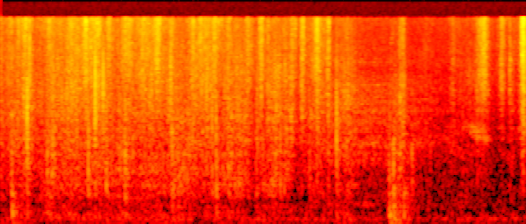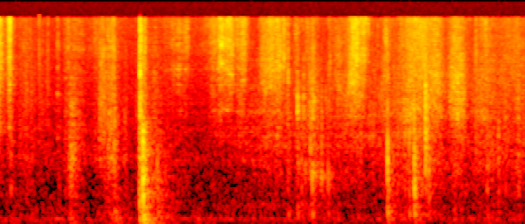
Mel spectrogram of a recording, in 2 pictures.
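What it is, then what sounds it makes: Gym chalk crumbled by hand. Bare hands crumble pieces of gym chalk (magnesium carbonate) and let the powder fall back into a white bucket, then press into the powder bed, crushing and rubbing it. Quiet, dry, gritty crunches and soft crinkly rustling repeat throughout, with one sharper, louder crunch about five seconds in.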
